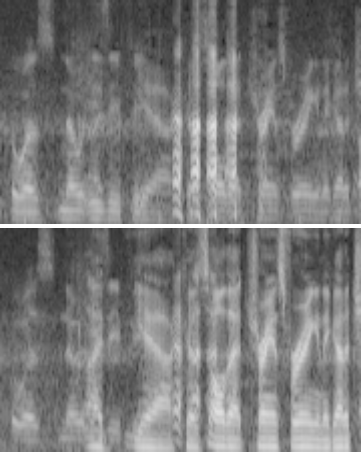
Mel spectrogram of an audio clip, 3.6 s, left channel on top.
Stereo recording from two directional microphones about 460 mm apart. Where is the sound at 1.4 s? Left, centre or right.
Right.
